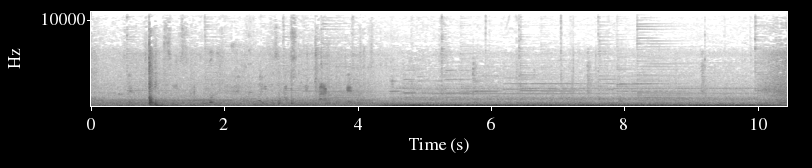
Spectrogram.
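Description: Busy airport terminal ambience with a sharp knock about a second in, then a cut to a passenger jet cabin where a louder, steady low rumble of the aircraft takes over for the rest.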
